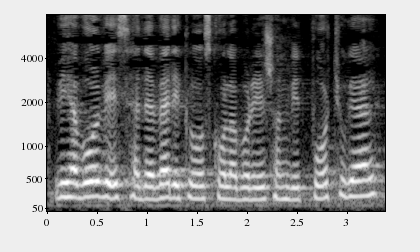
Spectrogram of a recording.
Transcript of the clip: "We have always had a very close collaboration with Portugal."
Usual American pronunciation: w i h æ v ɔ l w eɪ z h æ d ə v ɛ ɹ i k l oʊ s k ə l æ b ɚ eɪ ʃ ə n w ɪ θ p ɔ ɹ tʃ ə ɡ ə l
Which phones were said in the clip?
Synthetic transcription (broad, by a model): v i h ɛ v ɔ l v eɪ s h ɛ d ə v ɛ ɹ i k l oʊ s k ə l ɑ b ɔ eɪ ʃ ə n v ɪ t p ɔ ɹ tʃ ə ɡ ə l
